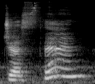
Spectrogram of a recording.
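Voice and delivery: ordinary delivery, nothing marked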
